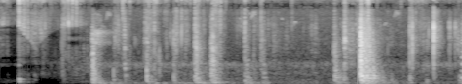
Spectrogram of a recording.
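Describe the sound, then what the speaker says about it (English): Old wooden brocante doors being handled and shifted, giving a series of hollow thunks and knocks with scrapes between them, fairly close and irregular, with one louder bang near the end. "I'm still sifting through all the doors for abandoned projects"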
